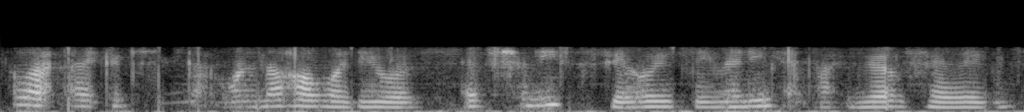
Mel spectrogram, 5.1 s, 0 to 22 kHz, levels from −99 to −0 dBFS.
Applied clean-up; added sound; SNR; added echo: neural separator model SepFormer WHAMR!.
